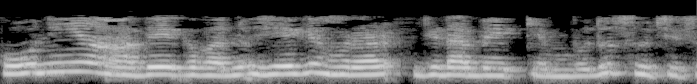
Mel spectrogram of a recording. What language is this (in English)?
Kannada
